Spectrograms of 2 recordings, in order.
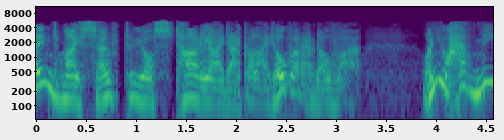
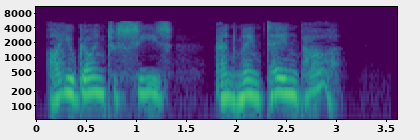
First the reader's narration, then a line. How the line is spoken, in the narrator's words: asked Benedict gently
